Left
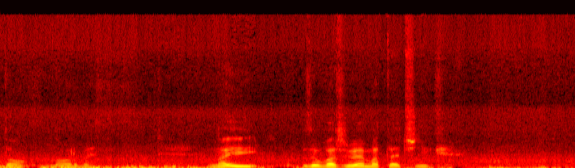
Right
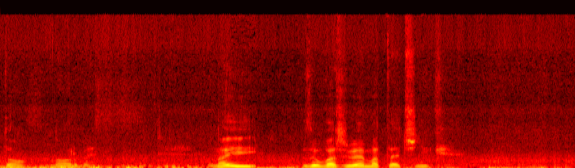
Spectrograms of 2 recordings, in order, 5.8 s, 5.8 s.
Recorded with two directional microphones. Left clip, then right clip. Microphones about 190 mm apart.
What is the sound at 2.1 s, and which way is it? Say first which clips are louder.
Speech: right 1 dB; 15° right (ahead or behind).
